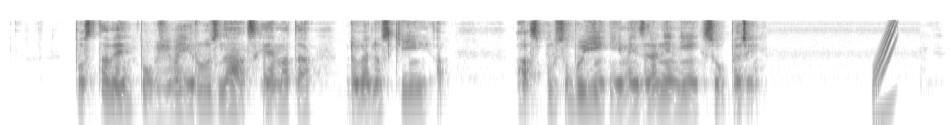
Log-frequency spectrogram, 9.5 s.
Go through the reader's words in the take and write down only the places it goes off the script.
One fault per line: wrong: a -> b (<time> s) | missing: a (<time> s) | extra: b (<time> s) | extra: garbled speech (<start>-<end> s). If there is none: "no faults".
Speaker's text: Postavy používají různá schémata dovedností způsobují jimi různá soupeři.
extra: a (5.1 s)
wrong: různá -> zranění (6.4 s)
